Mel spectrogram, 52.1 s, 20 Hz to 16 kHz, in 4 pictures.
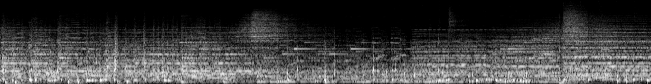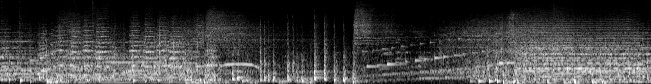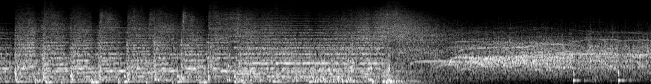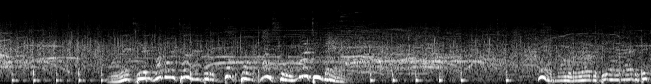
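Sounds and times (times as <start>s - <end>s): marching band playing: 0.0s - 52.0s
crowd cheering: 9.8s - 19.4s, 22.1s - 52.0s.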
